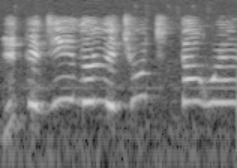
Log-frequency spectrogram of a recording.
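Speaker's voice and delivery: exasperated. Real, not acted. Annoyed searching for teammate.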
